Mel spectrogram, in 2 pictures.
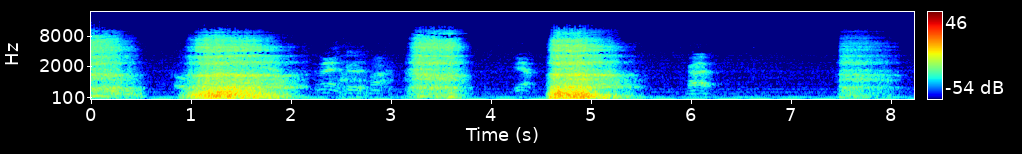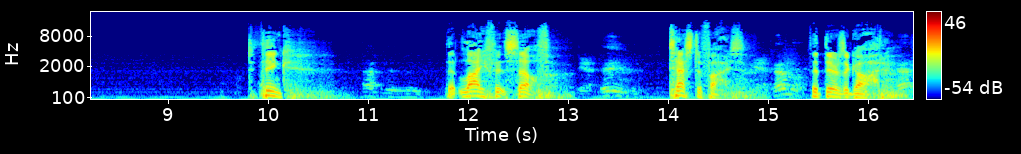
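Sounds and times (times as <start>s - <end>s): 
person breathing deeply and deliberately in and out: 0.0s - 2.2s, 3.2s - 3.8s, 4.6s - 5.6s, 7.5s - 8.2s, 10.2s - 10.8s
speech: 10.0s - 10.4s, 11.8s - 13.0s, 14.0s - 16.4s.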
